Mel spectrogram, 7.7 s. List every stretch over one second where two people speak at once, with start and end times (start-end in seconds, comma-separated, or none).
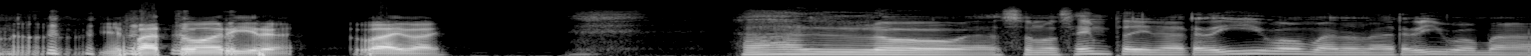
none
